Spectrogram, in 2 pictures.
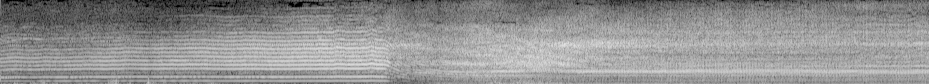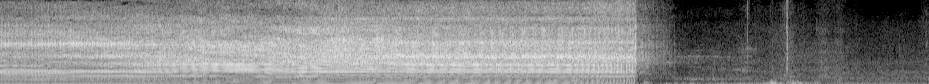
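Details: Used Traxxas Slayer Pro nitro RC engine, just cleaned with new O-rings, during a fuel-line pinch test: high steady buzz that dies within about one second of pinching. Low-speed needle is set lean.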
